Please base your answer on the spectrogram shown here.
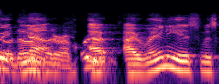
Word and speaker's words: Irenaeus: It's Irenaeus.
